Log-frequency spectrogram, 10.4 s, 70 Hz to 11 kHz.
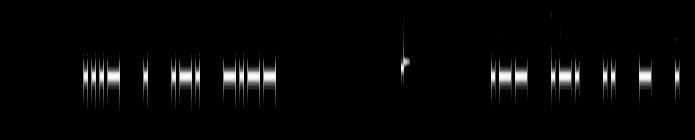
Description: Morse code, heard as a keyed tone, about 20 wpm, spaced as for 14 wpm, 700 Hz. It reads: VERY WRITE
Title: 2x Character Spacing - Top 200 Words - 20wpm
